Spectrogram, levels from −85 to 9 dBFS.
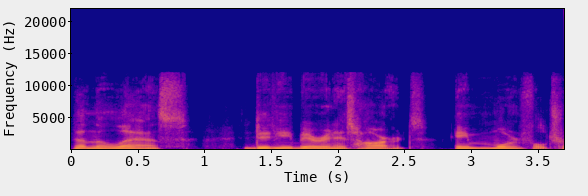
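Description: At 0.82 s the speech passes through a call bitrate drop, and it lasts until about 2.33 s. The Opus encoder in the call path, which normally carries content up to 12 kHz, is forced onto a much leaner bit budget, consistent with a fall from 32 kbps to about 18 kbps, held at its lowest for 1.45 s. Coarser coding makes the speech sound rough and watery. On a spectrogram the harmonics look smeared and blotchy; the waveform barely changes.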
